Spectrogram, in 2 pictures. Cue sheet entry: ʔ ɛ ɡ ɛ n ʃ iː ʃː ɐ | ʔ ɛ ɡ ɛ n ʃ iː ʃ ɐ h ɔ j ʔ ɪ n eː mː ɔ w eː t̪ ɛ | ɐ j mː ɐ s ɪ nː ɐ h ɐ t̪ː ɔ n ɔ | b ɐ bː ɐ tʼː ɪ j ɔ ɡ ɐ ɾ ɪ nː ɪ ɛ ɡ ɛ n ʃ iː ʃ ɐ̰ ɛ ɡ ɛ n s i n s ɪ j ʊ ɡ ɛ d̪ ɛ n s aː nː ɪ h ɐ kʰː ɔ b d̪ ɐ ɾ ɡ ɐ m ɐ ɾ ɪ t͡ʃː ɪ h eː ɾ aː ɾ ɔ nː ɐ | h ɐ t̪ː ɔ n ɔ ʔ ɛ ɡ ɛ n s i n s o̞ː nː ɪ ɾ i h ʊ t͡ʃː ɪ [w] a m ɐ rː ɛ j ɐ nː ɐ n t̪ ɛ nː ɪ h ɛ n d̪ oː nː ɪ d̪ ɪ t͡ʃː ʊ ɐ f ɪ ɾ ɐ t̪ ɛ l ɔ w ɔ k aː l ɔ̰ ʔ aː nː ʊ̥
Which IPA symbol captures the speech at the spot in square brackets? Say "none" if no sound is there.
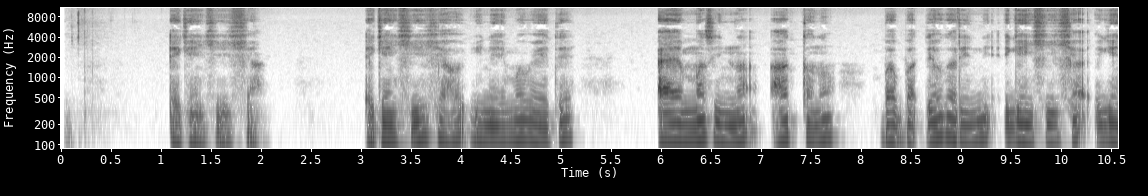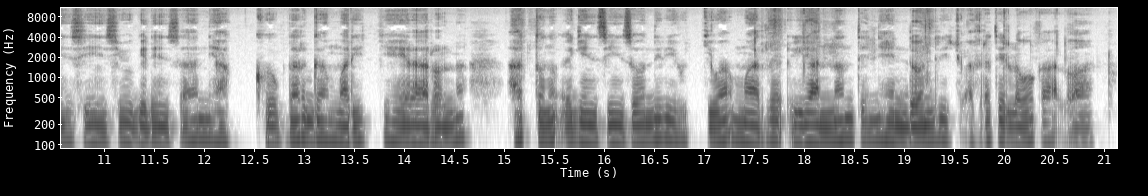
w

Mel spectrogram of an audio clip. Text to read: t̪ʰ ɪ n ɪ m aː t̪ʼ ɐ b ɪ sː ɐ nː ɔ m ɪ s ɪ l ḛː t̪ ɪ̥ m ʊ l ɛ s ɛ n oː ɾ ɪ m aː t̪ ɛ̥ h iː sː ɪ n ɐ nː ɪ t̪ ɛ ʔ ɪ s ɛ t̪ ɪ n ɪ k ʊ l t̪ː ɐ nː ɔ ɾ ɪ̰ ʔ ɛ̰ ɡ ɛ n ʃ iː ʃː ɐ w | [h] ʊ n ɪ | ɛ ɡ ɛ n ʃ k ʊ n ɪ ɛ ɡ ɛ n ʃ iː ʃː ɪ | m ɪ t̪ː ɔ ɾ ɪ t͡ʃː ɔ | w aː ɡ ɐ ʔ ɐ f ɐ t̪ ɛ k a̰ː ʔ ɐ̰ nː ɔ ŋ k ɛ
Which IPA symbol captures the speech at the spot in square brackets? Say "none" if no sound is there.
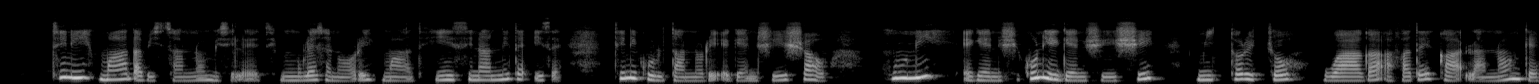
h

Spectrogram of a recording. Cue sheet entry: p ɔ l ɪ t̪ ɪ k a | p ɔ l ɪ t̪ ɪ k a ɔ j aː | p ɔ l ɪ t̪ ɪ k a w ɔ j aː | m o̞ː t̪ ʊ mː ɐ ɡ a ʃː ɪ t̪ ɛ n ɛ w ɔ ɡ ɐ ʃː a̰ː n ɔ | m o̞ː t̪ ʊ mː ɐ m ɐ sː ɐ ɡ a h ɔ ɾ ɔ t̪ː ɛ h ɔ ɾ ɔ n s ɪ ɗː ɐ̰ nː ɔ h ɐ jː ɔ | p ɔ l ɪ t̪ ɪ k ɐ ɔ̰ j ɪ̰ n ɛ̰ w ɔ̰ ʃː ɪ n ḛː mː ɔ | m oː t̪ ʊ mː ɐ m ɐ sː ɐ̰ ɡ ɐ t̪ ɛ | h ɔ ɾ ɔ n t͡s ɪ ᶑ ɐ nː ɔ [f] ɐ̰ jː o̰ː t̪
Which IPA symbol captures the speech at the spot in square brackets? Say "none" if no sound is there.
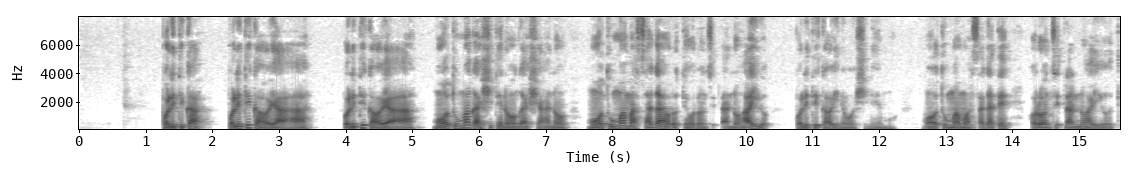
h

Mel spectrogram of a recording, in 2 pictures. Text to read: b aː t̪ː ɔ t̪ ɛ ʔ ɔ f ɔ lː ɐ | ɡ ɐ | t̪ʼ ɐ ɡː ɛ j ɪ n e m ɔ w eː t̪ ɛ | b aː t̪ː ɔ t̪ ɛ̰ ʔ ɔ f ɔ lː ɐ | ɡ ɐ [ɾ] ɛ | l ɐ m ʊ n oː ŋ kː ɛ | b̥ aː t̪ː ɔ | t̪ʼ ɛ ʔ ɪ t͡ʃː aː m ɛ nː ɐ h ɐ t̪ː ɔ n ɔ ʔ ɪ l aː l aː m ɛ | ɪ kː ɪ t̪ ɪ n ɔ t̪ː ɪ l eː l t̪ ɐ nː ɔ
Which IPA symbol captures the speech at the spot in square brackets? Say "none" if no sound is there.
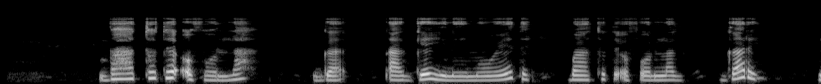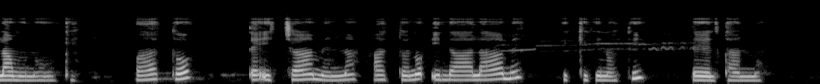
ɾ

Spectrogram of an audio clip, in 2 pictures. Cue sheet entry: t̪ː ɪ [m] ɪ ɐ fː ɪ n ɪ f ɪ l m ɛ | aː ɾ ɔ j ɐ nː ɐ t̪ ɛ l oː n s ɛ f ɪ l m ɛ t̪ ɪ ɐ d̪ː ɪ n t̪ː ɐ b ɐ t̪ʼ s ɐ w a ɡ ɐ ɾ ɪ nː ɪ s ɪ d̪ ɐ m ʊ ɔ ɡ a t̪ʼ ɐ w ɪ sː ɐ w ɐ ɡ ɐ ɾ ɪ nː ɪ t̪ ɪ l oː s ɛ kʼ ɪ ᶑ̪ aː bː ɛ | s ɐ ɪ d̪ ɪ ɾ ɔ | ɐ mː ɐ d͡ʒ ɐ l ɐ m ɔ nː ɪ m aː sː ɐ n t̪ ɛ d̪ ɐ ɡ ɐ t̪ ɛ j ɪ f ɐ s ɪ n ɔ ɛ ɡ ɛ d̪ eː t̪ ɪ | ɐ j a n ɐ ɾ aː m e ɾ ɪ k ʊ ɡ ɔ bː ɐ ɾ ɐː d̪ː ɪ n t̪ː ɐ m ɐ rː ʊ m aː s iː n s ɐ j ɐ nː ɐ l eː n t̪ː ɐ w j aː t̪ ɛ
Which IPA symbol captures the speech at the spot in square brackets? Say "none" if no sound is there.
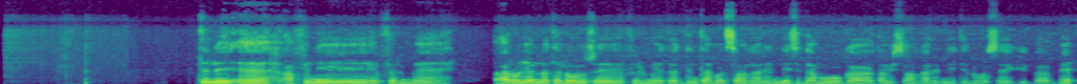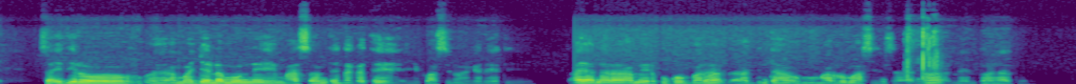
n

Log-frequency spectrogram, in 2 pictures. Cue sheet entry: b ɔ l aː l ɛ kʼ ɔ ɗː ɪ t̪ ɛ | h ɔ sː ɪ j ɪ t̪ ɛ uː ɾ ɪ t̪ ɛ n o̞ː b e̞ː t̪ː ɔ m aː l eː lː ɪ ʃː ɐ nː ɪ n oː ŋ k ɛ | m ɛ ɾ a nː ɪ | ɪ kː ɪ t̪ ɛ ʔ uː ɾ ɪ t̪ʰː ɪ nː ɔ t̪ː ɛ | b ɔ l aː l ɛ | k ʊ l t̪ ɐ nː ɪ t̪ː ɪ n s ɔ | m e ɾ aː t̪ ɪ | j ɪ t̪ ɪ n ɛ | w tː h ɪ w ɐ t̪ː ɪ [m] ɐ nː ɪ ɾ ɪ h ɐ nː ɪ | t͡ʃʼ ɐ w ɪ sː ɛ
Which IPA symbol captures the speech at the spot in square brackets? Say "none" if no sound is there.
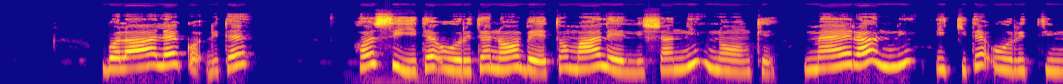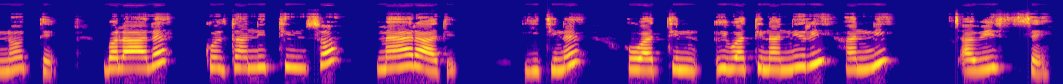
n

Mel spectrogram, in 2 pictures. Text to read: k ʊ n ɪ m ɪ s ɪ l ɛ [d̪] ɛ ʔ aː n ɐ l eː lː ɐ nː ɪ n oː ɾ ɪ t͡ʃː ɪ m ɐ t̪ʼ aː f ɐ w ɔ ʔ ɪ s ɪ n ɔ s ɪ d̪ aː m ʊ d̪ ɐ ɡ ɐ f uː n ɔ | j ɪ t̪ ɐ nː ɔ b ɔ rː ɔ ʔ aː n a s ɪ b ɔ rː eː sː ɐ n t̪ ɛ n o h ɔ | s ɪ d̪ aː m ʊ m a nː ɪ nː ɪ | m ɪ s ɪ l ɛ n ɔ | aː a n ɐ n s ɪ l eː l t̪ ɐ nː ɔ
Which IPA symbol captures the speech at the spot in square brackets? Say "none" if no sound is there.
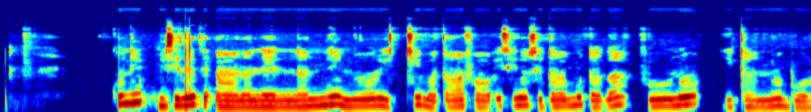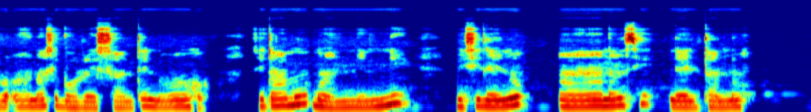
t̪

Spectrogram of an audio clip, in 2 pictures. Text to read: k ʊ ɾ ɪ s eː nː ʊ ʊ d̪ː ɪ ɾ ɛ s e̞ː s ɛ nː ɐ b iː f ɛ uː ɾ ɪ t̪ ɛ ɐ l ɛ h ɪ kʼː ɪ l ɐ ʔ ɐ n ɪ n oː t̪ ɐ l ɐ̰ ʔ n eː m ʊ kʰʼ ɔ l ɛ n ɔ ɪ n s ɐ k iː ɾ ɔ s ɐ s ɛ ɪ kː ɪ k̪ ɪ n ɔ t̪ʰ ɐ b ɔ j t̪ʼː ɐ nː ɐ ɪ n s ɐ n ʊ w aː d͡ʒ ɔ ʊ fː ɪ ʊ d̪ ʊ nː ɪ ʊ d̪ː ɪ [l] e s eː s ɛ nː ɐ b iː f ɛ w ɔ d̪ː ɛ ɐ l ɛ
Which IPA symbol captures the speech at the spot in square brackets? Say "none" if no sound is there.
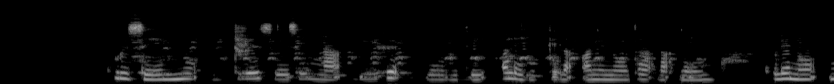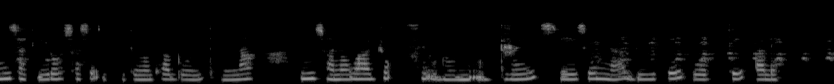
ɾ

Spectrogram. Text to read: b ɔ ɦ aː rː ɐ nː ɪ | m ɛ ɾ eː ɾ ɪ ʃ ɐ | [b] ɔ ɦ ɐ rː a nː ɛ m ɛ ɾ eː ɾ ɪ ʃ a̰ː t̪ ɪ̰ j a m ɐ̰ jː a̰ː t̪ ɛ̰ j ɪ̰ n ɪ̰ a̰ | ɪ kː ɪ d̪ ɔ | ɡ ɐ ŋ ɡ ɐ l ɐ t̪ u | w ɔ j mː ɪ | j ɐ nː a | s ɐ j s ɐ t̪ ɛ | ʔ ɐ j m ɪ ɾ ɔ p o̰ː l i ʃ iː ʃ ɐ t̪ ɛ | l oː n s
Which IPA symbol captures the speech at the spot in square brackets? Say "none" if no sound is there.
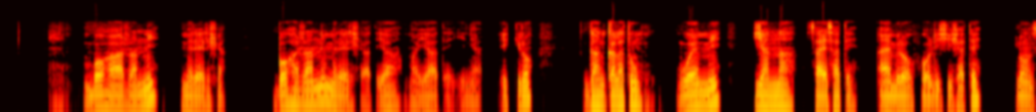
b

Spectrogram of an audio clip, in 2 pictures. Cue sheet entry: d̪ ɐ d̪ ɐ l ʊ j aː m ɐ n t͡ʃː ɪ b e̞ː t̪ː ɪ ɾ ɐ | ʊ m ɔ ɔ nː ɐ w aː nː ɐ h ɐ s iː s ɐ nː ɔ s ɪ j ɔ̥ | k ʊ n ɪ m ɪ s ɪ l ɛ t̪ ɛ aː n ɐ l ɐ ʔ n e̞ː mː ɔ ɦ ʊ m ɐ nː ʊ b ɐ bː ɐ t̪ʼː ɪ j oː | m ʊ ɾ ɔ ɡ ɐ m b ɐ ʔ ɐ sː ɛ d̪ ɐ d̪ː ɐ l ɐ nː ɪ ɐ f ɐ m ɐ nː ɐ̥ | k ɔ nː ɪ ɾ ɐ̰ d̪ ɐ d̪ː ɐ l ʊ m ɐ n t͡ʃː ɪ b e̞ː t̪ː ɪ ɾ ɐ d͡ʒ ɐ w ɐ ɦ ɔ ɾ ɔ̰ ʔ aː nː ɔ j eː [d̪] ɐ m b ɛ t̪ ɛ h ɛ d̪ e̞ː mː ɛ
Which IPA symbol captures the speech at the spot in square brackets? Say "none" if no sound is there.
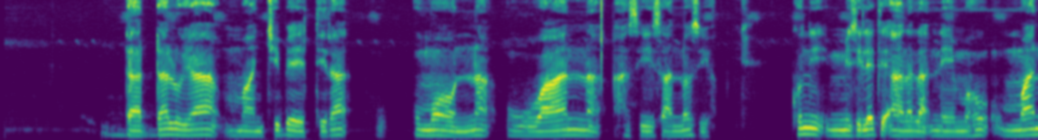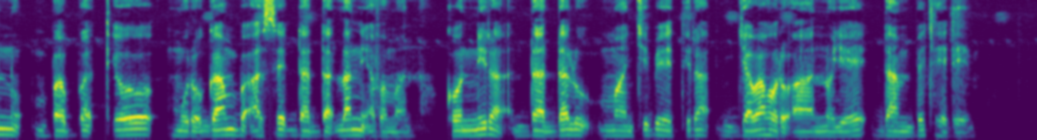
d̪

